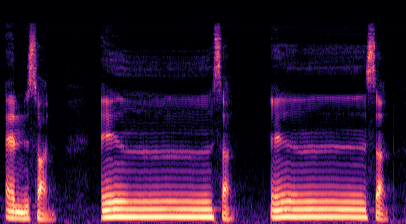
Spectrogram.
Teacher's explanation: می‌کنیم قاعده چهارم اجرا میشه قاعده چهارم چی هست قاعده اخفا مخفی کردن نون رو به شکلی ادا می‌کنیم که گویا از بینی ادا میشه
